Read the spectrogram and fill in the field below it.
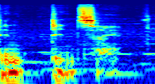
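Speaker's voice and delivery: quiet, slow theatrical whisper.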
